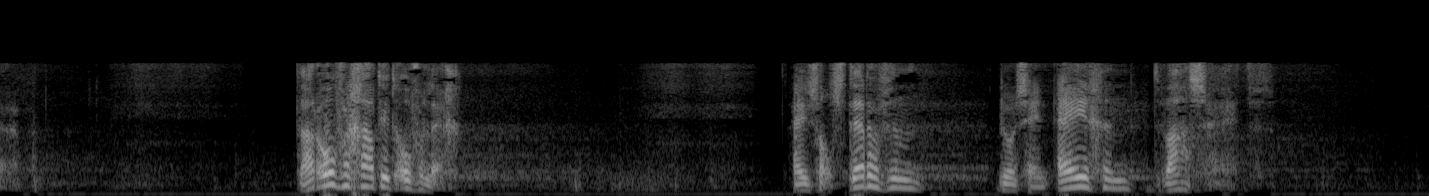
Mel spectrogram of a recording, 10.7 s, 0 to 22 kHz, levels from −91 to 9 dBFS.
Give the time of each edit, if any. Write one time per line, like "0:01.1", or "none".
0:07.4
0:08.6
